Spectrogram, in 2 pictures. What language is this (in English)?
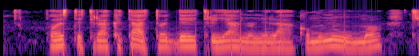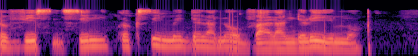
Esperanto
